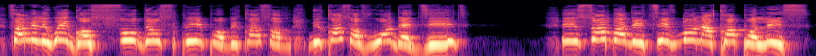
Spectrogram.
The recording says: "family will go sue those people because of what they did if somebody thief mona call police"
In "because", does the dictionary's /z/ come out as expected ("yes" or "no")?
no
